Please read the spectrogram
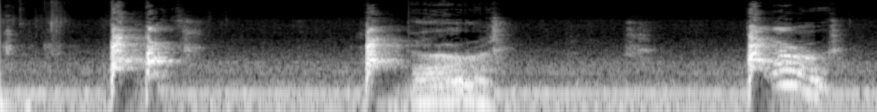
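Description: A Siberian husky barking in play. Two quick barks come about a second in, then another bark runs into a drawn-out, lower-pitched call of about a second just before the middle, and a last bark comes near the end.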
